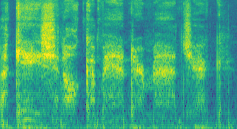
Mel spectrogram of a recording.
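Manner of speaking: very hushed whispered aside. Echoing the other speaker's words about playing Magic: whispering. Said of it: "Why are we whispering?".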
